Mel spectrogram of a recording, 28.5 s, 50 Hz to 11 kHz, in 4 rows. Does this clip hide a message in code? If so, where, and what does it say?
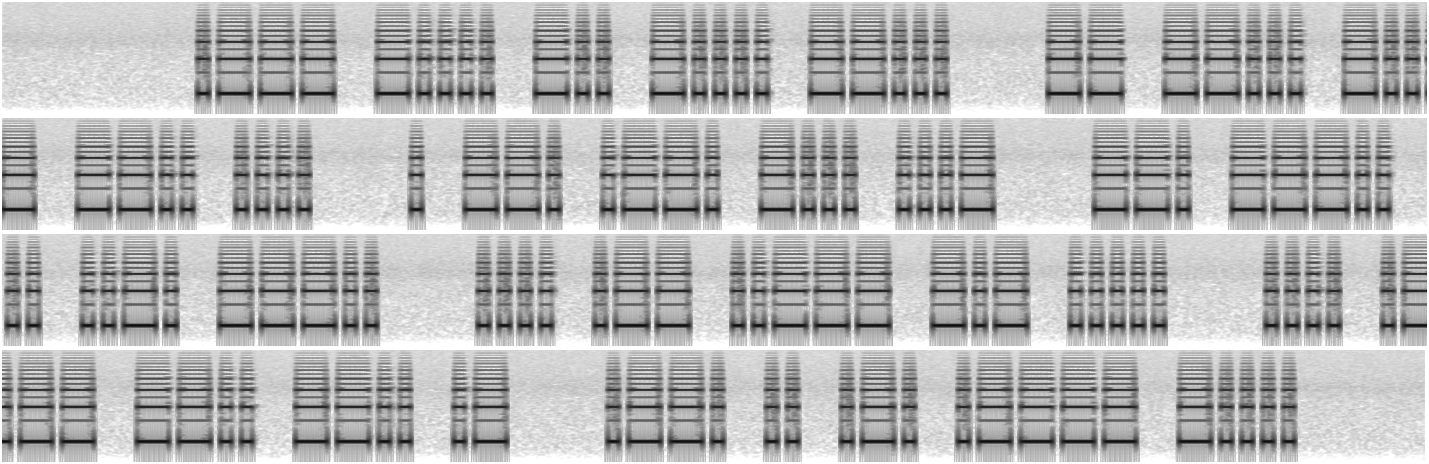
Yes: Morse code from 0.9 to 27.9 s, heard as a keyed tone, machine-sent, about 23 wpm, spaced as for 20 wpm, 660 Hz. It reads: J6D67 M7XZH EGPBV G8IF8 HW2K5 HJZZA PIR16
